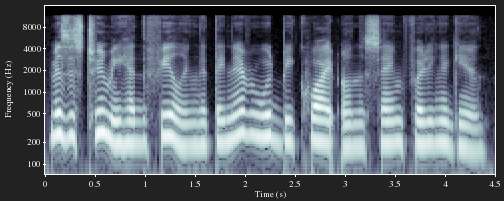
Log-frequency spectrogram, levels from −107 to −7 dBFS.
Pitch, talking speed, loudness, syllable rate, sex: 205 Hz, 215 wpm, -18 LUFS, 5.1 syllables/s, female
